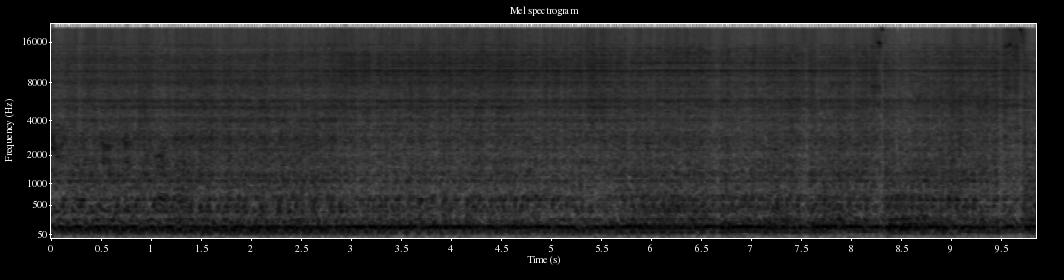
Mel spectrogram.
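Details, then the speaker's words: Jeep Grand Cherokee with a freshly rebuilt 4.7 H.O. V8 on its first start. Steady idle with a slightly uneven, lumpy beat; a misfire at idle is suspected, though coils were recently replaced and the cause is unknown. "all right well we run I feel like I hear a Miss but he been throwing coils at it so we'll get to figure it out"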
